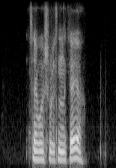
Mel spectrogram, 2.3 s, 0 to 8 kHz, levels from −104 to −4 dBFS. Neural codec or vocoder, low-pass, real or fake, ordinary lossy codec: none; 7.2 kHz; real; Opus, 16 kbps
